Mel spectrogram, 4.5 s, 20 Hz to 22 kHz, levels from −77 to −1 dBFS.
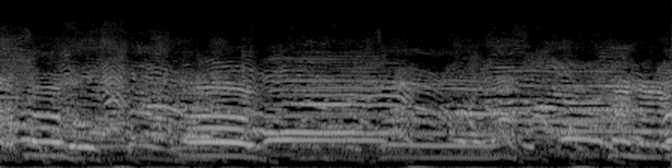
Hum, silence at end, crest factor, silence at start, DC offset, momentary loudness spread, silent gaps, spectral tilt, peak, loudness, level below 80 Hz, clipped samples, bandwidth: none; 0 s; 16 dB; 0 s; under 0.1%; 3 LU; none; 0 dB/octave; -16 dBFS; -31 LUFS; -62 dBFS; under 0.1%; 16 kHz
